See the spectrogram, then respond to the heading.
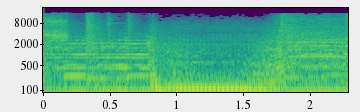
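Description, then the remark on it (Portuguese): A car engine revs loudly, its tone climbing and dropping, with a deep pulsing idle rumble in the middle before it roars up again. “É, aquele carro ainda vai levar a gente muito longe.”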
